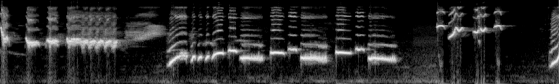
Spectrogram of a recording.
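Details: A white-rumped shama in full song on a lure track for prompting a response; a rapid stuttered phrase opens, then a long sequence of rich, pure whistles stepping between pitches, ending in high rising chirps.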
